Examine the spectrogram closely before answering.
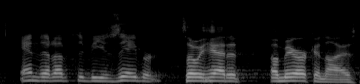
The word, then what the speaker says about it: Zabor: And when I introduce myself to new people, I say Zabor. But to those people who have known me for a while, I say Zabor. Because if I tell that to new people, they spell it with an E-R instead of an O-R.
